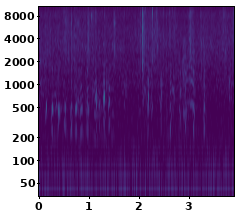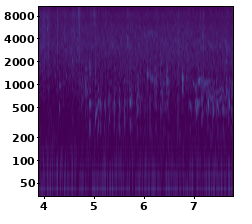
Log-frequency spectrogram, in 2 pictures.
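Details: Hens clucking: low, quick clucks in loose runs and a few sharper notes, several chickens calling at once over a steady noise bed.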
